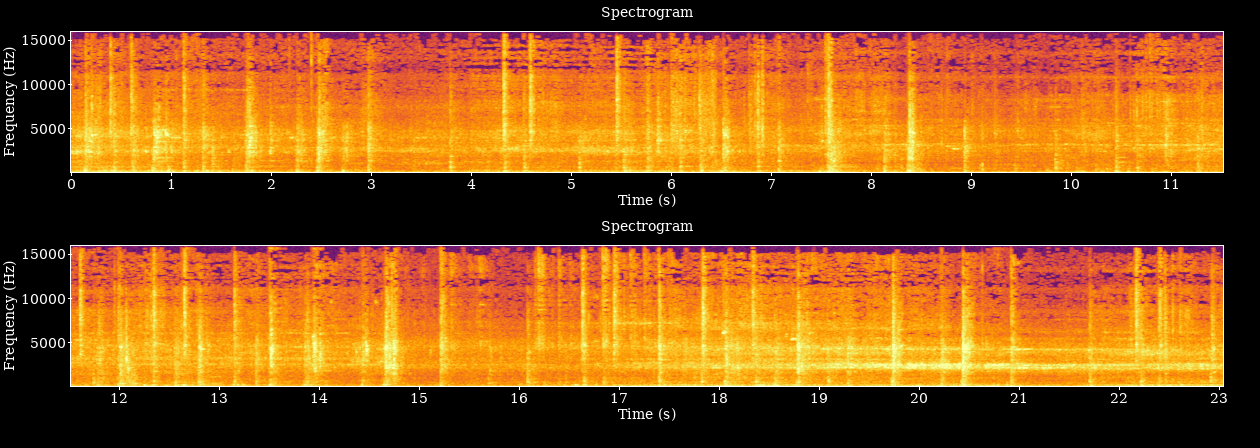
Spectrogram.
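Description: Train of passenger coaches rolling past, a steady rumble broken by many sharp clicks of the wheels over the rail joints. In the last few seconds a high wheel squeal joins in.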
